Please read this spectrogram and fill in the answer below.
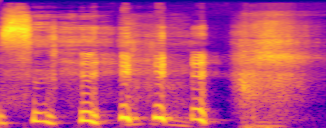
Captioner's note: laughing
